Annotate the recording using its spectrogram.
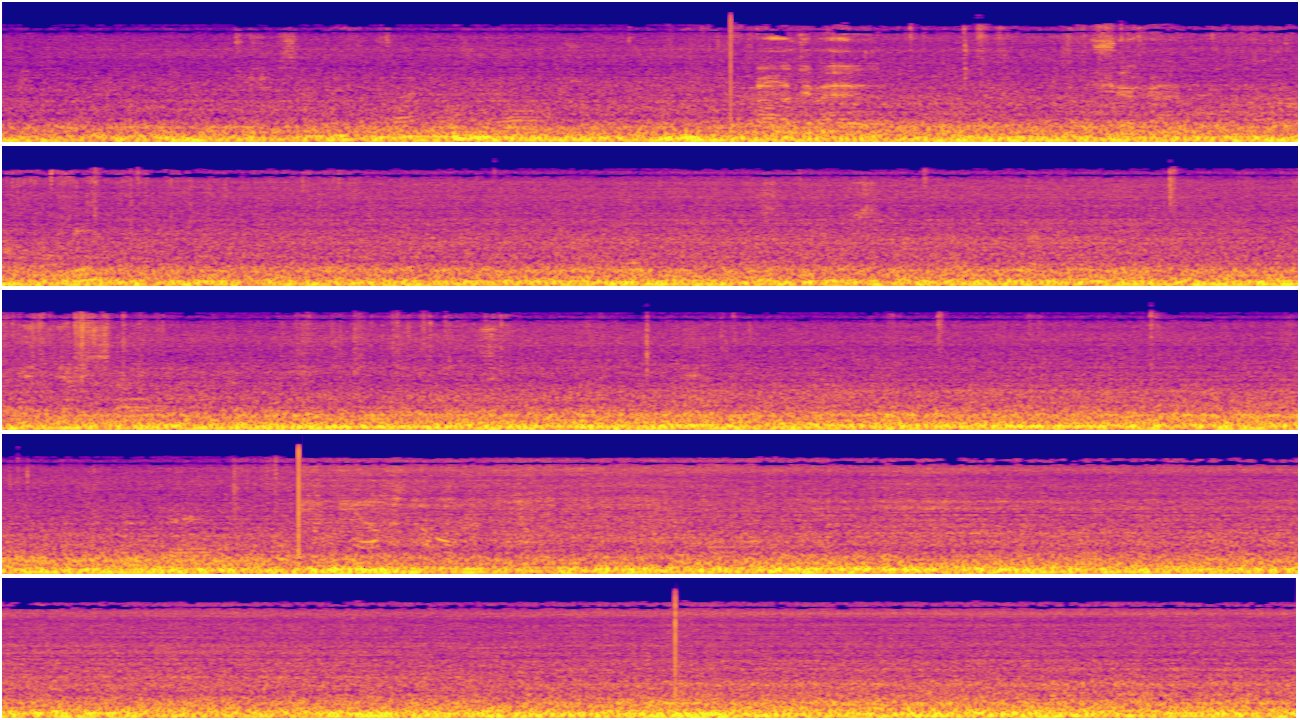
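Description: A car cruising on an open road, heard from inside the cabin: a steady low rumble of tyre and engine noise.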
